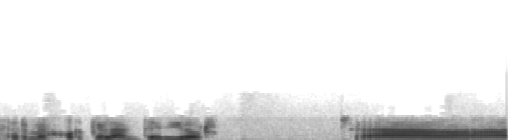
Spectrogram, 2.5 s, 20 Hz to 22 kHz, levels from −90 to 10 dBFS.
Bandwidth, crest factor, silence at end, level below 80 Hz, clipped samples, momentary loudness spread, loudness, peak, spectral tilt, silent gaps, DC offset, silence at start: 4 kHz; 16 dB; 0 s; -60 dBFS; under 0.1%; 9 LU; -18 LUFS; -2 dBFS; -6.5 dB/octave; none; under 0.1%; 0 s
